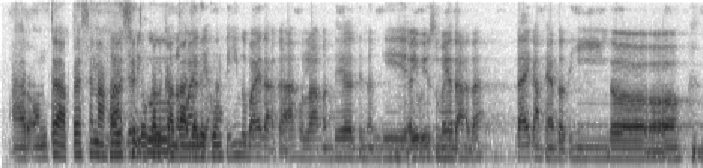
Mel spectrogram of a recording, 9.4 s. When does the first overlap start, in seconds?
1.4 s

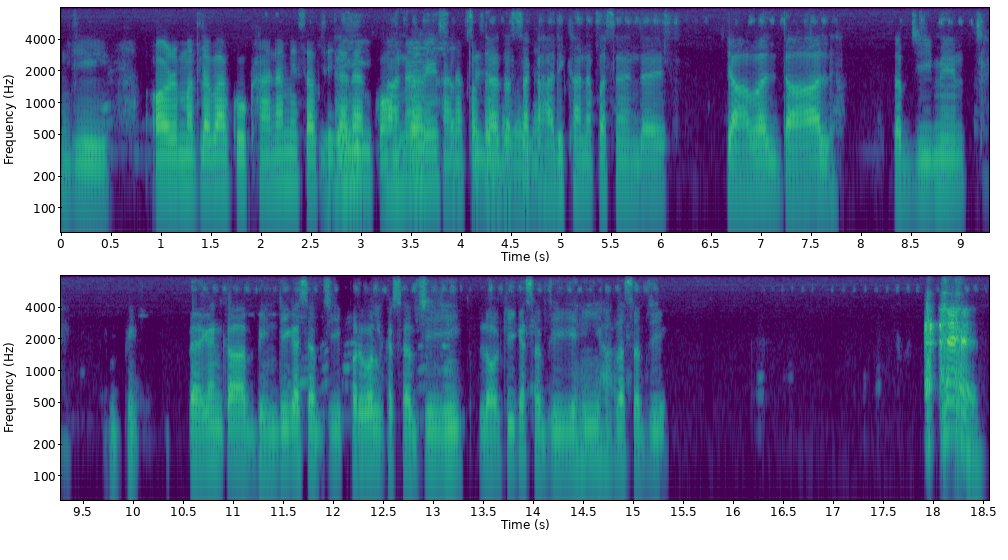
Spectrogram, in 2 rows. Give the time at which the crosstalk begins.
2.6 s

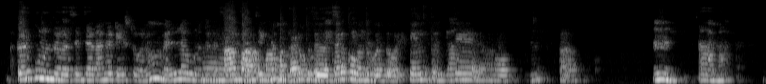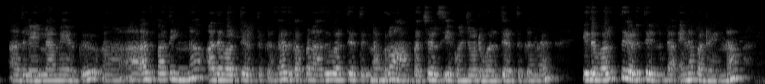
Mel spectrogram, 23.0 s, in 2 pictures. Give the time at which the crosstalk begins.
3.0 s

